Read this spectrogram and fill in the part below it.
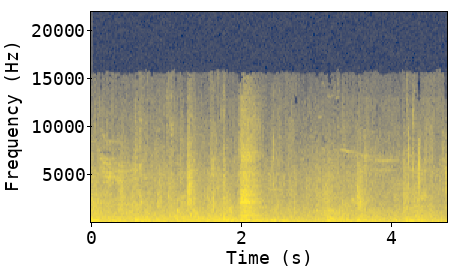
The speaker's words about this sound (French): des trucs qui grincent euh, pour donner un côté mystérieux, flippant à tout ça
